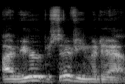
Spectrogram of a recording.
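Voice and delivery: voice dropped down low. In a role-play, voicing the other player's character as instructed: deeper voice. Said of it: "and in a deeper voice".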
